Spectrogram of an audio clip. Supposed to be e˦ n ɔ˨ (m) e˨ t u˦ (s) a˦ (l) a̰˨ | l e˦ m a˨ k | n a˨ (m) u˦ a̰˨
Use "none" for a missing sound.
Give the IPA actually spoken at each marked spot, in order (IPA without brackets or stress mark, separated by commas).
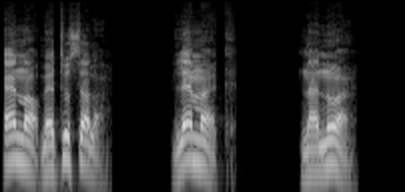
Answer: m, s, l, n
